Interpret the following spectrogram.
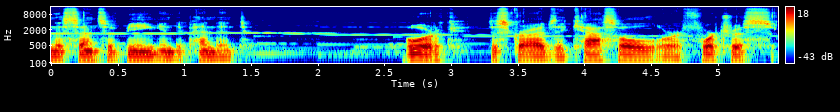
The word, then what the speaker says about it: burg: Notice I'm trying to enunciate burg in the German pronunciation. This is different than the word berg, which indicates a mountain or at least a significant hill.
